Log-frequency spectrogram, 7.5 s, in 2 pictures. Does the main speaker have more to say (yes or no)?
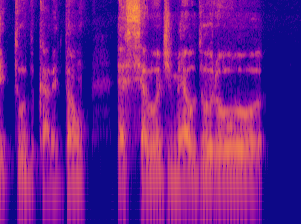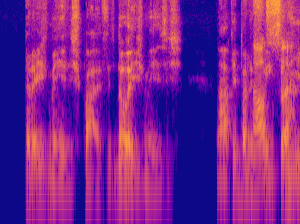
yes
